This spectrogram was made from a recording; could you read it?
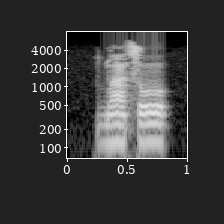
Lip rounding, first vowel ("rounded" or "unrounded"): unrounded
